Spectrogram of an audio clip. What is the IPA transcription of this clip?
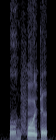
ʁʷ ə̤ f ɔ̃ ʈ ə

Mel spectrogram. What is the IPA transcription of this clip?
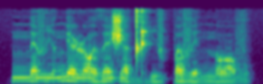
nː ɛ˧ v i˩˧ ə̯ ŋ e˥˧ ə̯ ɭ ɔ˧˩ ə̯ ð ɛ˧ ʒ ɐ˧˩ d ɖʱ i˩˧ v p ɐ˥ v e˧ nː ɔ˥˧ v

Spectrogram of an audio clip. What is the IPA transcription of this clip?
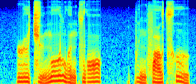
ɻ ɻ̩˧˥ t͡ɕ y̰˨˩ n̪ o˥ ʊ̯ l w ə̰˨˩ n t͡s w ɔ˥ | p ḭ˨˩ ŋ f ɑ˧˥ ʊ̯ t͡sʰ ɹ̩˥˩

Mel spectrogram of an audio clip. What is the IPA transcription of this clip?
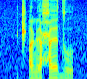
t͡ʃʼ a ɳ ɛ ħ ɛ d ʊ

